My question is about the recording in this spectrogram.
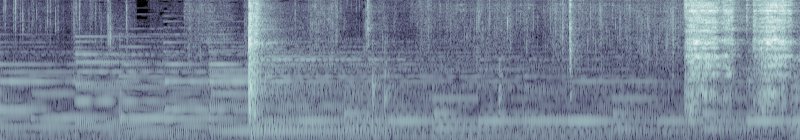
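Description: Background music with slow held notes, over which a metal spatula clinks against a metal pot once about a second in, then scrapes and stirs in a quick flurry near the end as it mixes the noodles and greens.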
